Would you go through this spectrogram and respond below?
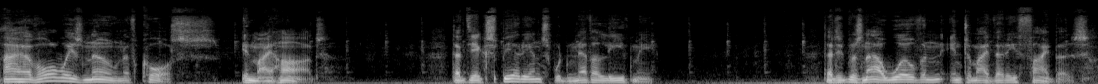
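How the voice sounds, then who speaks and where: An actor playing a middle-aged, haunted and reserved English gentleman stepfather in a radio drama, with a husky voice and formal, hesitant manner. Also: low voice, sing-song, measured pace, long pauses, heavily acted. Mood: haunted dread.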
